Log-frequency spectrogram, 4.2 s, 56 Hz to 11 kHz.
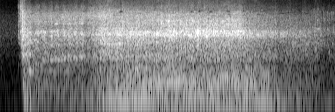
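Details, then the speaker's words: Broken military diesel generator: catches and runs a rough chug about three seconds, then dies as soon as the prime/start switch is released; owner suspects it needs 20 psi oil pressure to keep running. "So it's killing itself as soon as I let go of this."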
